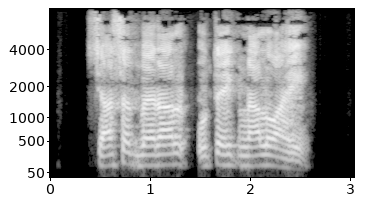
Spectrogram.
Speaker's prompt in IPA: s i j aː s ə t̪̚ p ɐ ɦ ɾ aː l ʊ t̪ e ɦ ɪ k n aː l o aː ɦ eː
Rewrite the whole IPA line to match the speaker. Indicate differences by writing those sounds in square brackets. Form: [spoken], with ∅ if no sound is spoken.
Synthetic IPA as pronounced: s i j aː s ə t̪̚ [b] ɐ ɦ ɾ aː l ʊ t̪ e ɦ ɪ k n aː l o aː ɦ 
